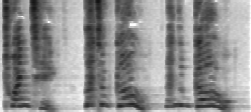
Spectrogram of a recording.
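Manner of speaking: very high, anguished cries; agonised begging at the top of the voice; frantic pleading. A narrator's reading. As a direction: scream out a desperate plea. Witch pleads for her demon.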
